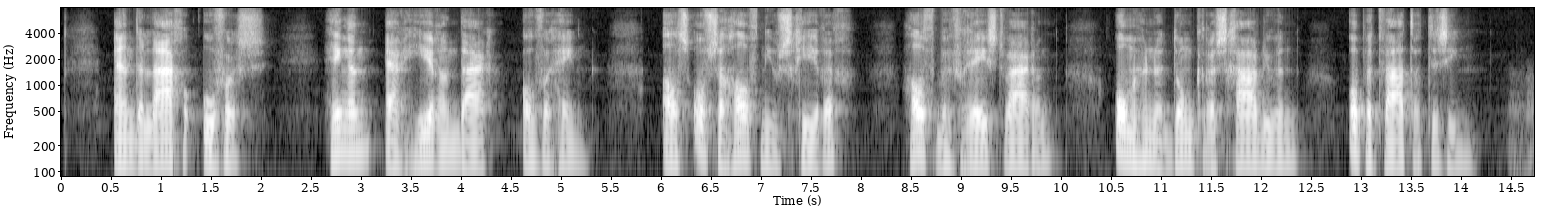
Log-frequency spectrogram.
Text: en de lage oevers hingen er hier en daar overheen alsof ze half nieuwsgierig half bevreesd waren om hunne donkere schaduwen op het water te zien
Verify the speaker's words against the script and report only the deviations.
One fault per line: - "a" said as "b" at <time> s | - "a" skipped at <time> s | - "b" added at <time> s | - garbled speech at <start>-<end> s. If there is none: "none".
none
